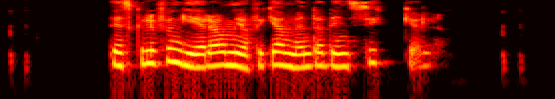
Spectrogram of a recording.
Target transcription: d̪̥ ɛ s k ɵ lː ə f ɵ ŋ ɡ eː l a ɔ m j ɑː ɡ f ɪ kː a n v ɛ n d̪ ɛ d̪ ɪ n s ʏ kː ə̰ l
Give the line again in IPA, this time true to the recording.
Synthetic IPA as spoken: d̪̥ ɛ s k ɵ lː ə f ɵ ŋ ɡ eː ɾ a ɔ m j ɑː ɡ f ɪ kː a n v ɛ n d̪ a d̪ ɪ n s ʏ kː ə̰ l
